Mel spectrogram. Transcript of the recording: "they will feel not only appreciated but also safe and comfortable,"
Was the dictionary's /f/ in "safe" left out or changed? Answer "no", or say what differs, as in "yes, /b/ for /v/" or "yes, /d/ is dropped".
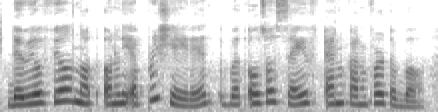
no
